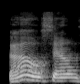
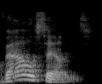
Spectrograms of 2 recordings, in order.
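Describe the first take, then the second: First: The first word begins with a b sound. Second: The first word begins with a v sound. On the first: The speaker calls it wrong. "she pronounced it bowel" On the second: The speaker calls it right. "vowel, V O W"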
